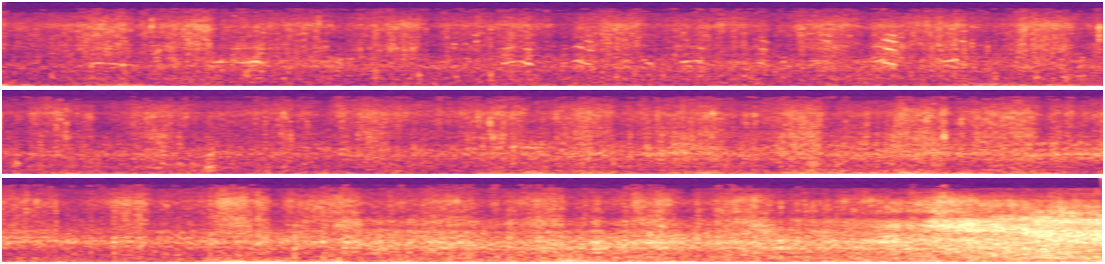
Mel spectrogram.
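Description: Waves wash against rocks nearby.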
